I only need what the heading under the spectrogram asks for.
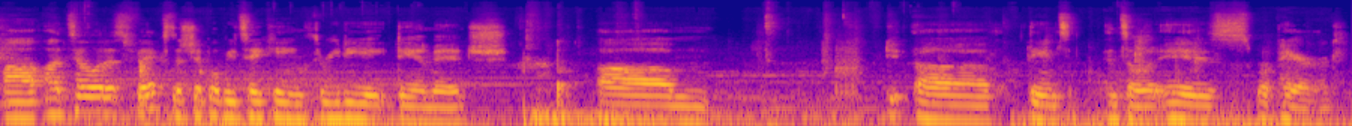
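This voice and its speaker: A man acting as game master, narrating a tabletop game in a measured, descriptive way. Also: medium pitch, a little mellow, faint music behind.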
